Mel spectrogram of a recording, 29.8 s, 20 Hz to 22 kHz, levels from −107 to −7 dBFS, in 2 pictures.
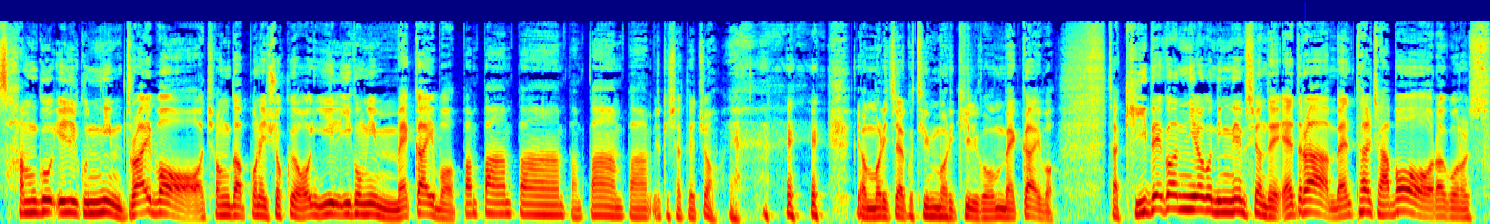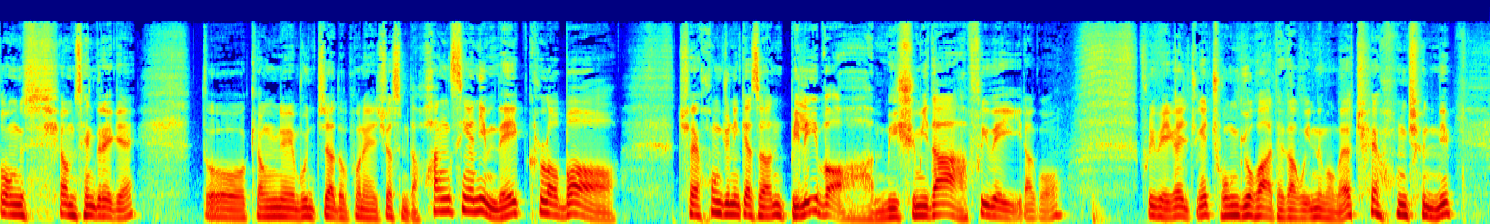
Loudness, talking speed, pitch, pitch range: -16 LUFS, 290 characters per minute, 130 Hz, 110-150 Hz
